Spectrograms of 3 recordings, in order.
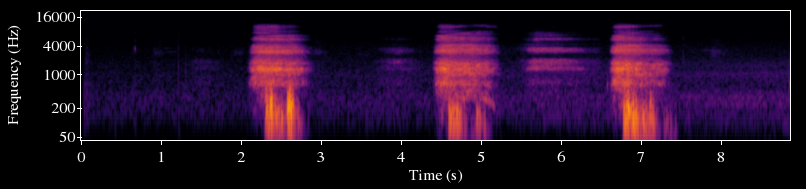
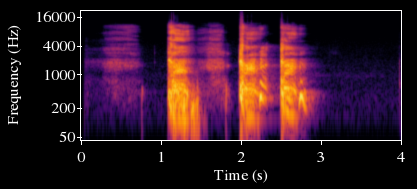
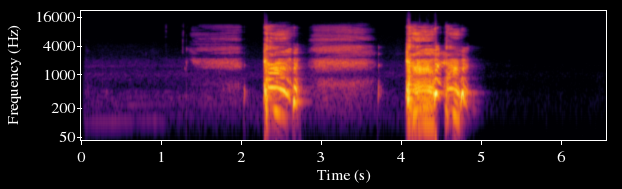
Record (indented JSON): {
  "exhalation_length": "8.9 s",
  "exhalation_amplitude": 7257,
  "exhalation_signal_mean_std_ratio": 0.34,
  "three_cough_length": "4.0 s",
  "three_cough_amplitude": 32768,
  "three_cough_signal_mean_std_ratio": 0.38,
  "cough_length": "6.6 s",
  "cough_amplitude": 32768,
  "cough_signal_mean_std_ratio": 0.33,
  "survey_phase": "beta (2021-08-13 to 2022-03-07)",
  "age": "18-44",
  "gender": "Female",
  "wearing_mask": "No",
  "symptom_cough_any": true,
  "symptom_runny_or_blocked_nose": true,
  "symptom_sore_throat": true,
  "symptom_fatigue": true,
  "symptom_headache": true,
  "symptom_change_to_sense_of_smell_or_taste": true,
  "symptom_other": true,
  "smoker_status": "Current smoker (e-cigarettes or vapes only)",
  "respiratory_condition_asthma": false,
  "respiratory_condition_other": false,
  "recruitment_source": "Test and Trace",
  "submission_delay": "2 days",
  "covid_test_result": "Positive",
  "covid_test_method": "RT-qPCR",
  "covid_ct_value": 27.8,
  "covid_ct_gene": "ORF1ab gene"
}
